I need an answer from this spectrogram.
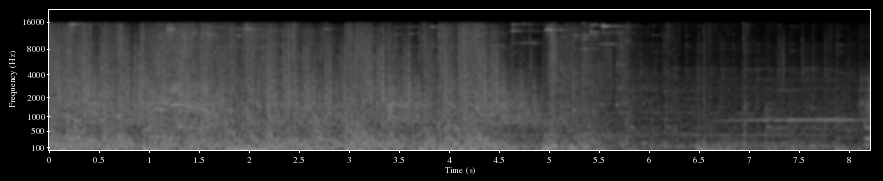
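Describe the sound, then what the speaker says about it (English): Sustained, loud automatic assault rifle fire in the video game Tomb Raider: Legend, dense rapid bursts that thin out into scattered shots and echoing aftermath. "I think it might be time to use that assault rifle."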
